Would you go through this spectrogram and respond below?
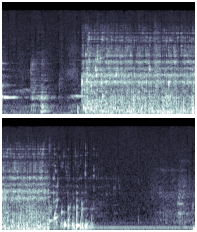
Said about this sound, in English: I love how much the water bloops on the King Bub, though, because of the way the discs are stacked like that and the way it sounds.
